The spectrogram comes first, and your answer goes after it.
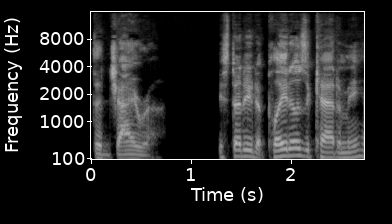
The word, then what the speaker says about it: Stagira: Future me here, it is pronounced Stagira.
